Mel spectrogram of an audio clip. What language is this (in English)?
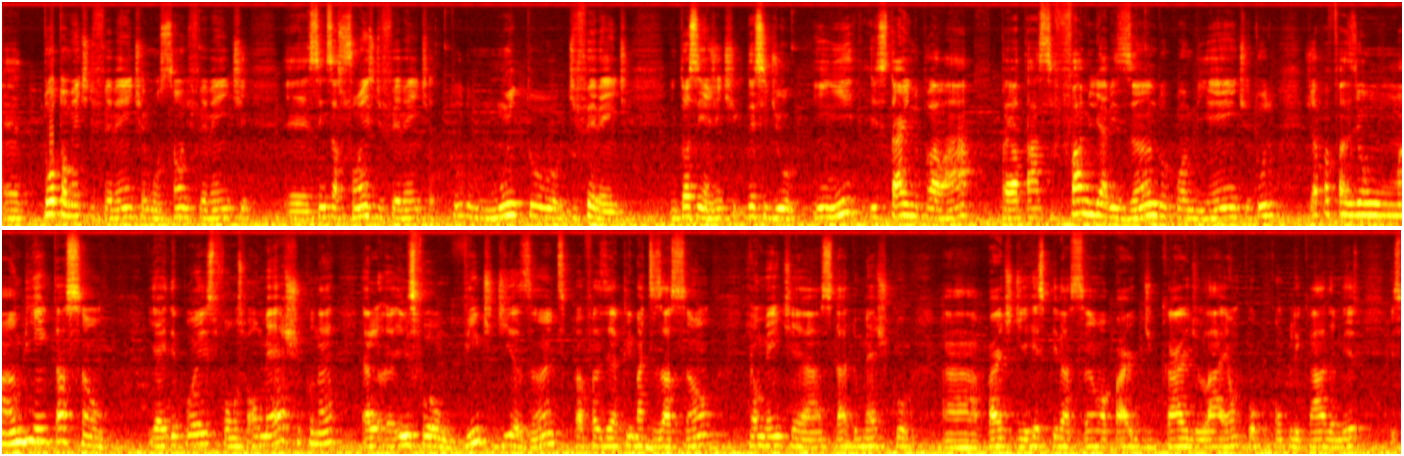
Portuguese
